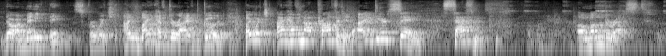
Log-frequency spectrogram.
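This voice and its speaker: A man's voice: a little high, very animated, takes it slowly, a bit bright, heavily acted. A man playing a cheerful, earnest nephew who declaims and pleads in an amateur stage read. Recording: echoey room, faint noise.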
